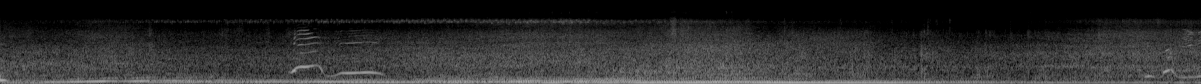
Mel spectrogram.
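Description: A motor vehicle's engine runs close by with a low hum. Its pitch rises briefly in the first couple of seconds, and it grows somewhat louder through the middle before easing off near the end. A short voiced sound is heard about three seconds in.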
